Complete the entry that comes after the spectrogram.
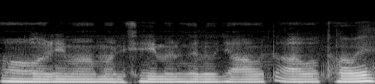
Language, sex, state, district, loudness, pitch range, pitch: Chhattisgarhi, male, Chhattisgarh, Raigarh, -16 LUFS, 120-130 Hz, 125 Hz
